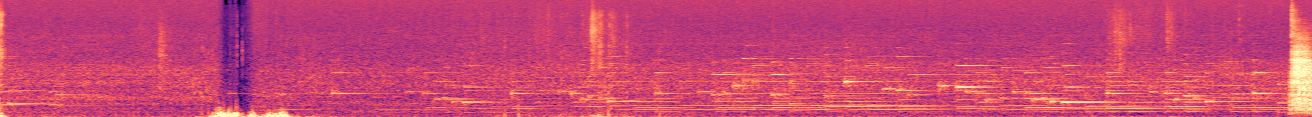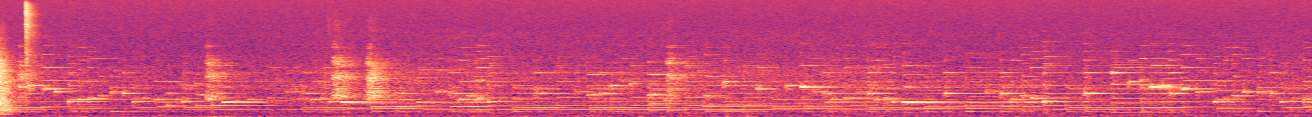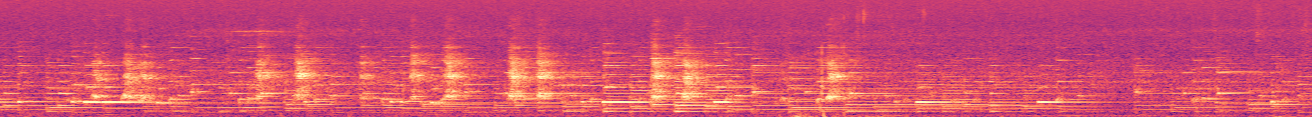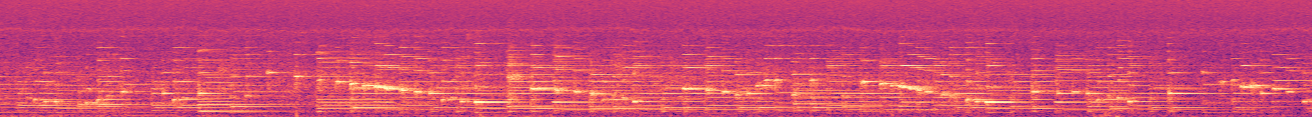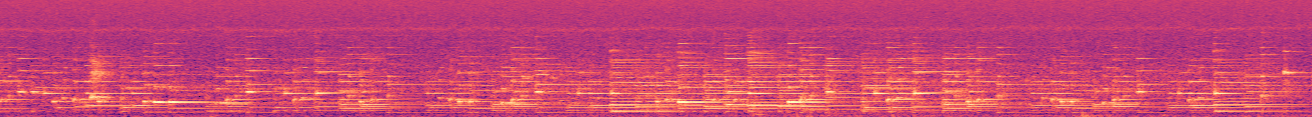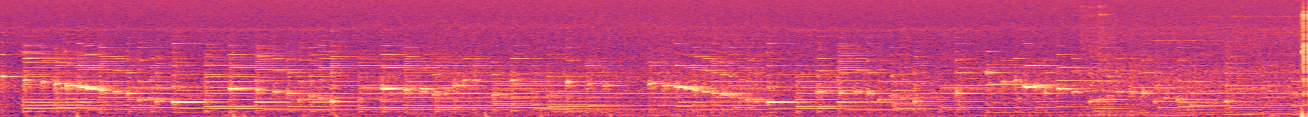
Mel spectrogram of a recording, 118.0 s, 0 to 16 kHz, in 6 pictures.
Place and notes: {"title": "Gorgoilani, Iraklio, Greece - chopin and street noise", "date": "2021-06-17 18:22:00", "description": "My roommate playing chopin on the piano while some dogs are barking from the outside. I made the record without him knowing about it being outside of his door. I used a h1n zoom microphone.", "latitude": "35.34", "longitude": "25.13", "altitude": "10", "timezone": "Europe/Athens"}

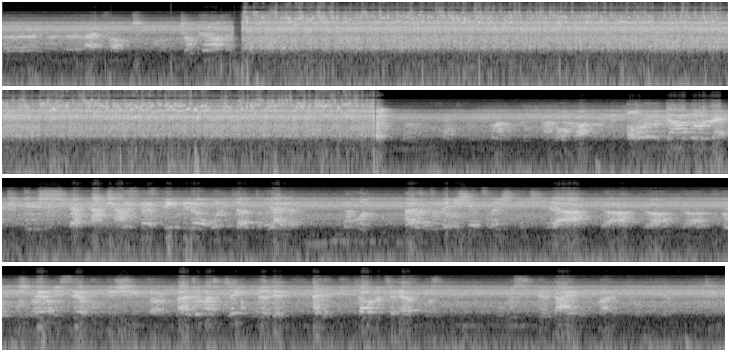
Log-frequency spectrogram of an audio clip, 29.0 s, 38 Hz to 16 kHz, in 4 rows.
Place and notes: {"title": "bonifazius, bürknerstr. - diktaphon", "date": "2008-12-13 14:50:00", "description": "13.12.2008 14:50, diktaphon mit alter kassette, kurzer ausschnitt / dictaphone with old tape, little extract", "latitude": "52.49", "longitude": "13.43", "altitude": "50", "timezone": "Europe/Berlin"}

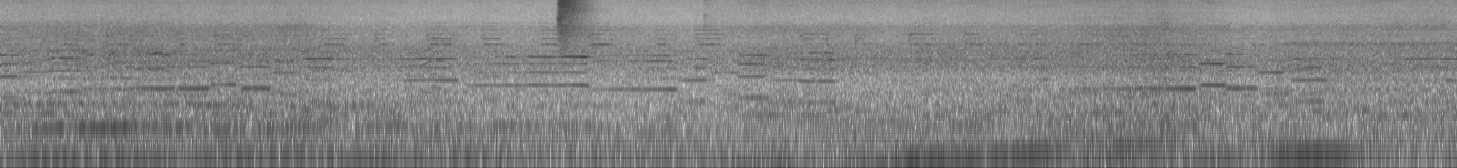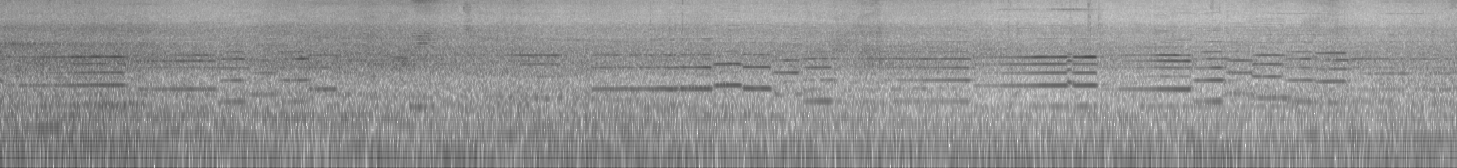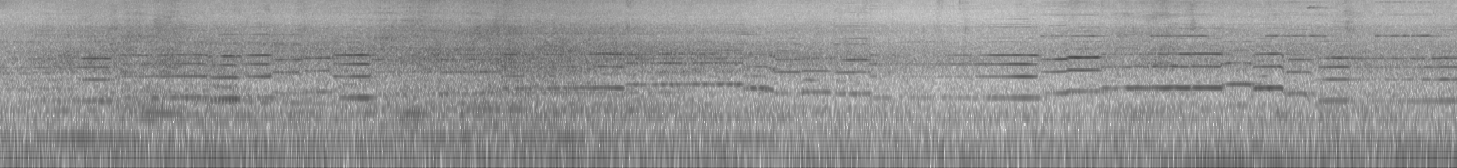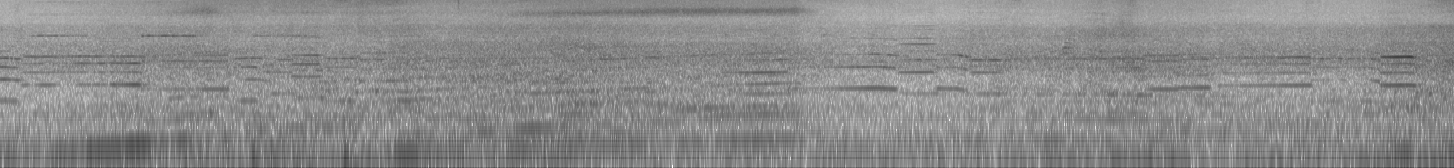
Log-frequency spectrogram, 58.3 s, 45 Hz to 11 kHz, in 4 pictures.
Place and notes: {"title": "Taipei, Taiwan - Next to the bus stop", "date": "2012-10-29 15:40:00", "description": "Next to the bus stop, Played traditional musical instruments in the streets", "latitude": "25.05", "longitude": "121.55", "altitude": "11", "timezone": "Asia/Taipei"}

